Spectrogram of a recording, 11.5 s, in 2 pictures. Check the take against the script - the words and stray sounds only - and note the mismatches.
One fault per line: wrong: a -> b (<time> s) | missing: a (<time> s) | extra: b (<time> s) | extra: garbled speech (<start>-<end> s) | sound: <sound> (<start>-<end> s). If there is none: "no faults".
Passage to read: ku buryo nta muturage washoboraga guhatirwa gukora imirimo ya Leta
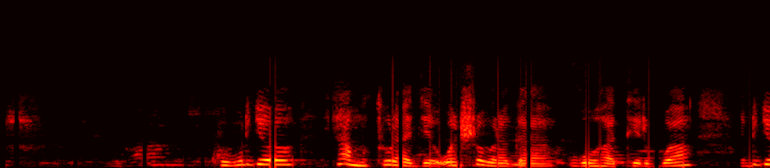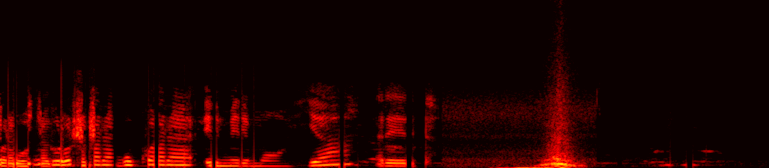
extra: garbled speech (5.5-6.6 s)
sound: whoosh (9.4-10.2 s)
